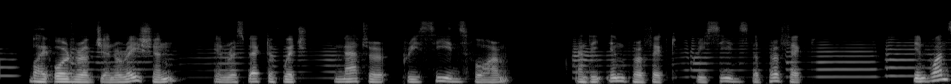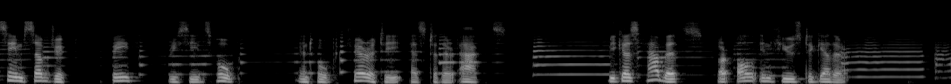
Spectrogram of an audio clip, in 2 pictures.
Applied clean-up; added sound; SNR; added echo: neural mask model RNNoise.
